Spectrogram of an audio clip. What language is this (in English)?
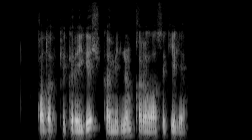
Tatar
